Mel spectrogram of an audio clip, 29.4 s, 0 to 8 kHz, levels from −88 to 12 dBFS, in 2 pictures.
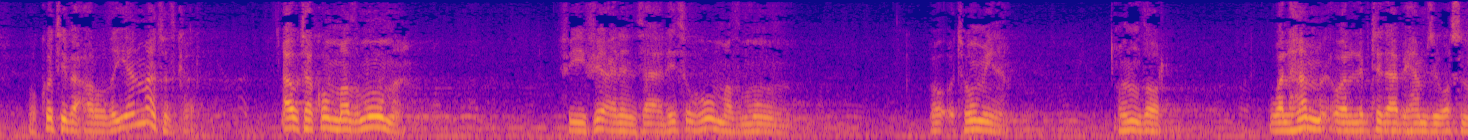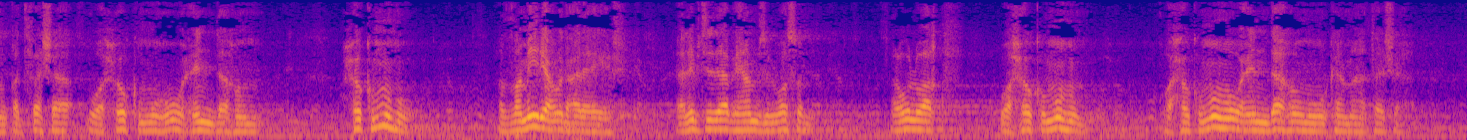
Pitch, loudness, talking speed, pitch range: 135 Hz, -17 LUFS, 75 wpm, 125-150 Hz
